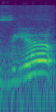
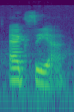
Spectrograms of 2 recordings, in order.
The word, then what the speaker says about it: Xia: proper all right so is it Zia or is it exia exia exia oh wow that's the way I that's the way I pronounced it but many many people say Z rose with Z wow okay so I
